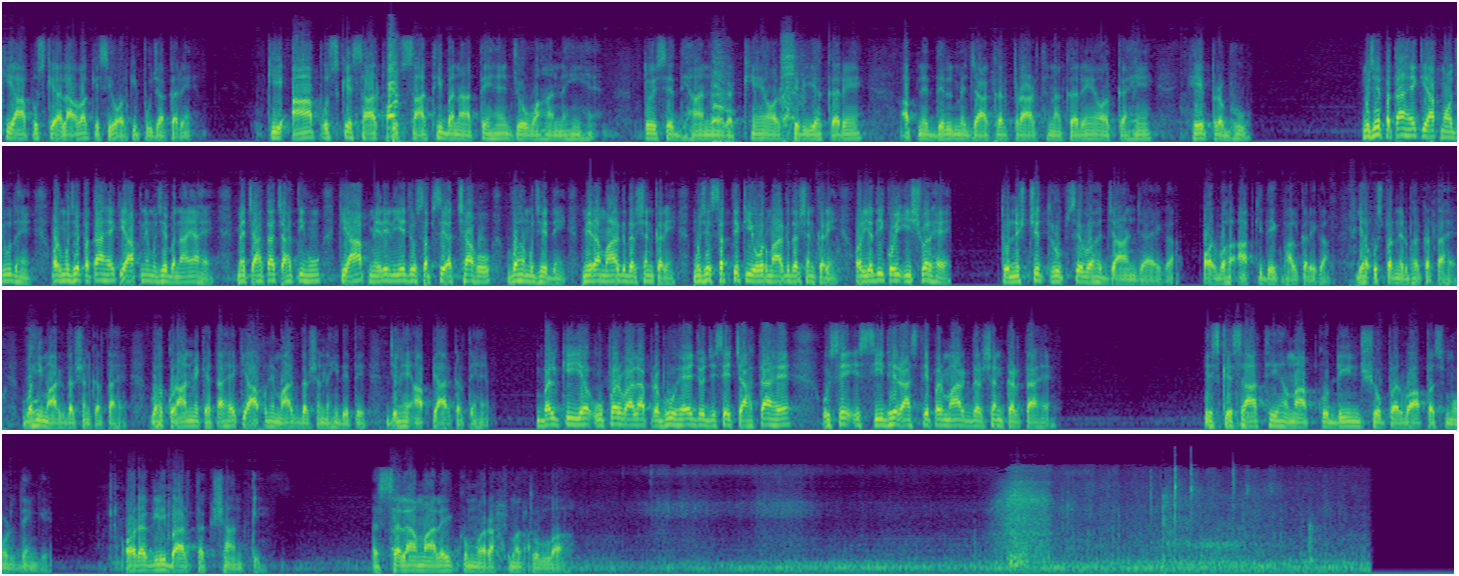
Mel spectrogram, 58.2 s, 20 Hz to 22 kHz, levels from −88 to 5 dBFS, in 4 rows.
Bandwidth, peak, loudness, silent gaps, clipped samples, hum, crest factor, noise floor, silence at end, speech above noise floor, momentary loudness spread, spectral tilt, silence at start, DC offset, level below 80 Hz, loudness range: 10.5 kHz; 0 dBFS; -14 LUFS; none; under 0.1%; none; 14 dB; -78 dBFS; 0.85 s; 64 dB; 17 LU; -6.5 dB/octave; 0 s; 0.2%; -42 dBFS; 12 LU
